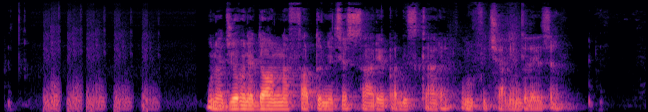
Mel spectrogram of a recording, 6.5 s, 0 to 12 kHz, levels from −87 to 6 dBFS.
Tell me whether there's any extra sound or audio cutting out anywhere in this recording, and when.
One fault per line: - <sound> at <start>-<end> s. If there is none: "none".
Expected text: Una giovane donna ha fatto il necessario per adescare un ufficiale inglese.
- laugh at 0.4-1.6 s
